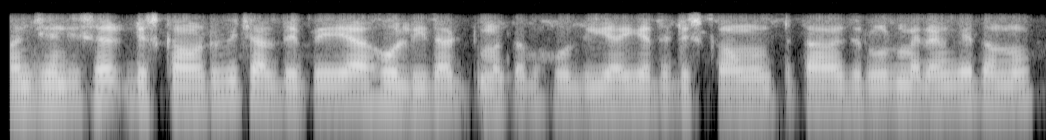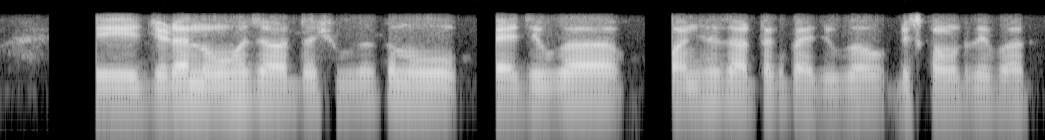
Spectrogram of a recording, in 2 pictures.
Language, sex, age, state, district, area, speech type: Punjabi, male, 18-30, Punjab, Pathankot, rural, conversation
